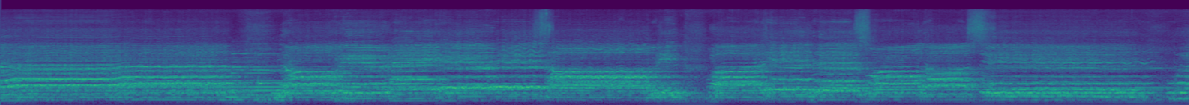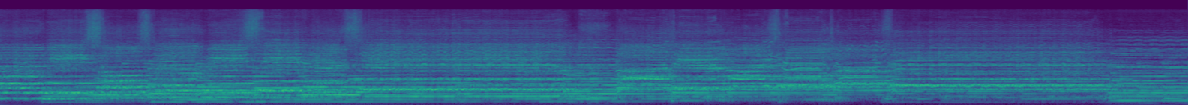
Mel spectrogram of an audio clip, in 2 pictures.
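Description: Large mixed adult choir singing in harmony, the sound breaking briefly between phrases about nine and fifteen seconds in.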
